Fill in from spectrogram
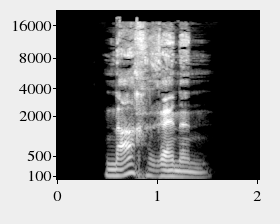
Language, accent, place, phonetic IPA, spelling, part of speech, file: German, Germany, Berlin, [ˈnaːxˌʁɛnən], nachrennen, verb, De-nachrennen.ogg
- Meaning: to run after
